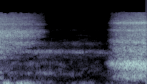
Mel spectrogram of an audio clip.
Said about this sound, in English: So when we're talking about tuning in with your body, embodiment, breath, like tantric principles, get back into your breathing. Mm. Breathe naturally and exhale as longer than you take that breath in.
